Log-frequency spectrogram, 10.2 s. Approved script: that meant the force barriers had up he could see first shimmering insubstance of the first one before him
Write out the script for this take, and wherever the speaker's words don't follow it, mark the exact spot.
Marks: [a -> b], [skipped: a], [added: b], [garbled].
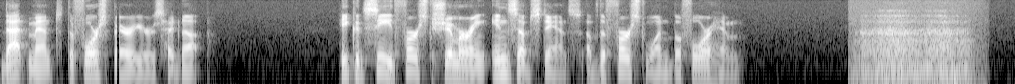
that meant the force barriers had up he could see first shimmering insubstance of the first one before him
